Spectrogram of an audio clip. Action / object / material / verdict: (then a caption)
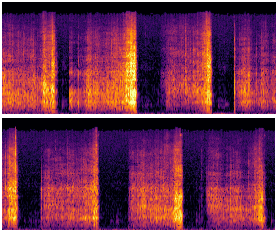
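scrape / glitter-covered cardboard palette / cardboard / none. Long nails scratch the textured surface of a flat, hand-sized, rose-gold glitter-covered cardboard eyeshadow palette. Seven rough, raspy scratching strokes, each swelling brighter toward its end, are separated by brief silences.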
